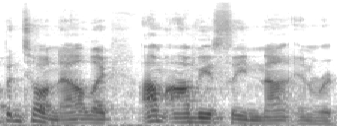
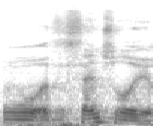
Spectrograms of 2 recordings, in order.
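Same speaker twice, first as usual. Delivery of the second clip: ordinary delivery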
